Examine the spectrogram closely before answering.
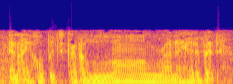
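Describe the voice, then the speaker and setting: A woman's voice: a bass voice, fairly even intonation, brisk, music in the background. An actress playing a breezy, confident, forward young woman reporter in a 1970s radio drama. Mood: admiring. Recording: dull old radio recording over crowd chatter.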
